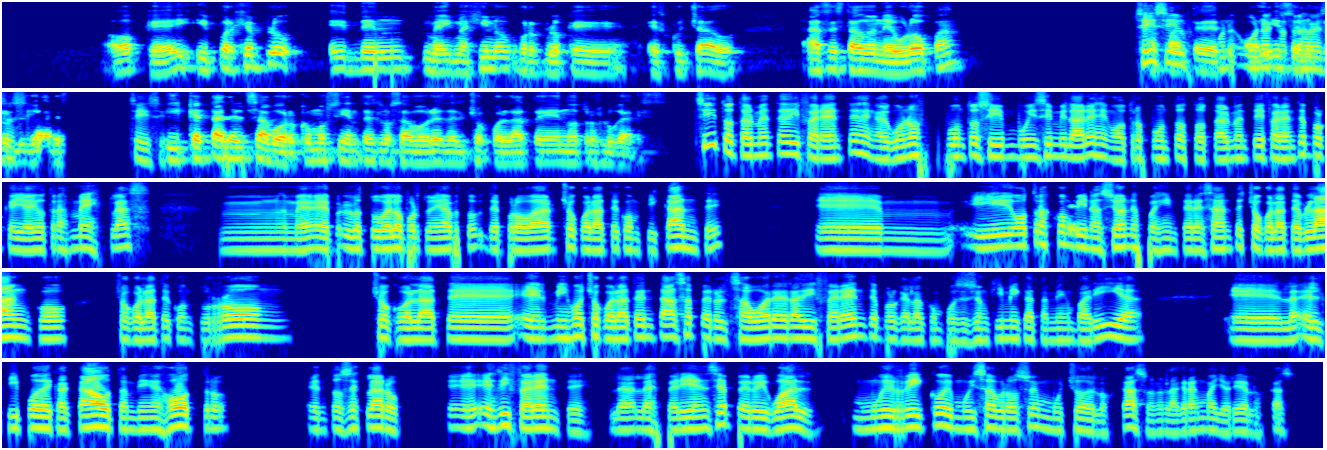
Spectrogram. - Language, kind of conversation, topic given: Spanish, podcast, ¿Qué sabores te transportan a tu infancia?
- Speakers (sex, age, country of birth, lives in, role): male, 50-54, Venezuela, Poland, guest; male, 55-59, Mexico, Mexico, host
- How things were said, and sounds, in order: tapping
